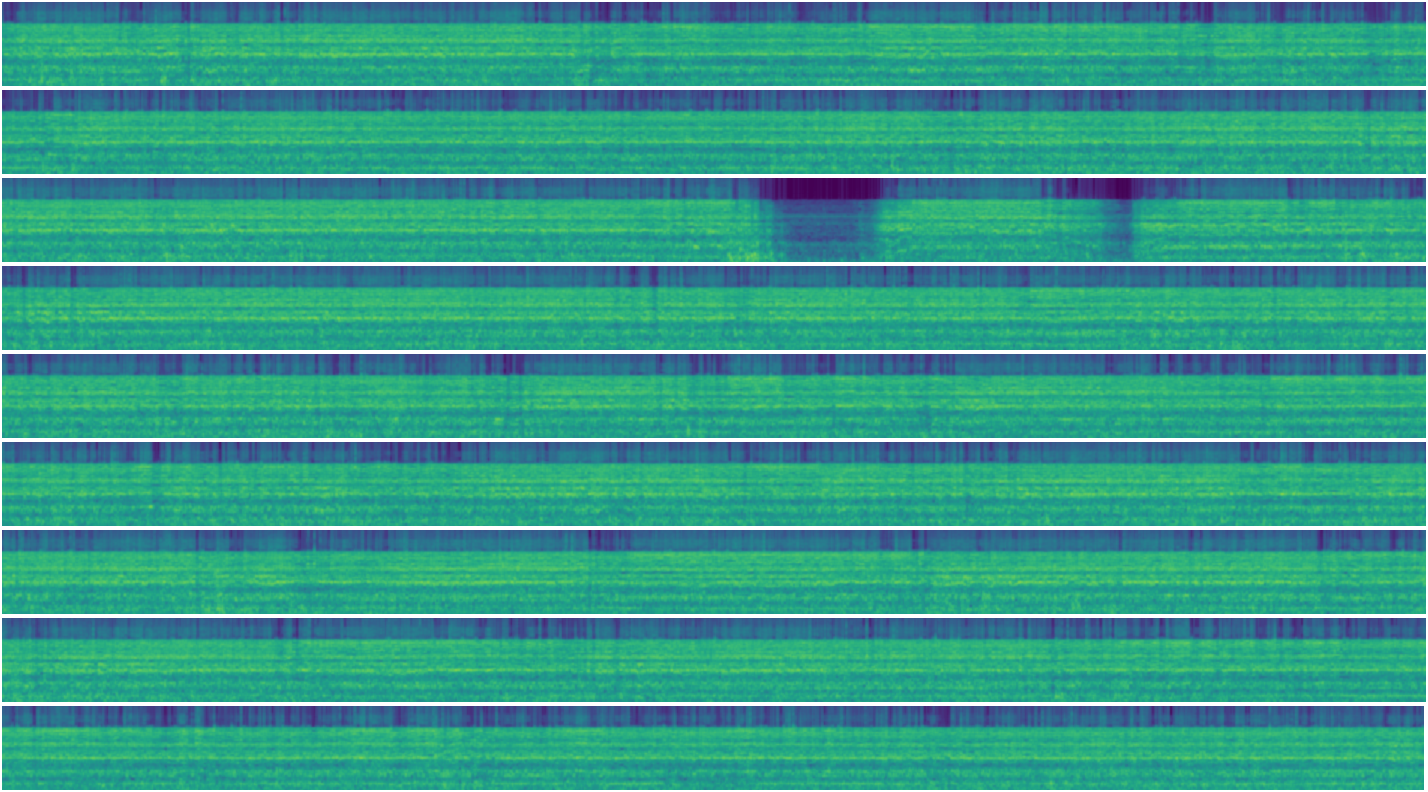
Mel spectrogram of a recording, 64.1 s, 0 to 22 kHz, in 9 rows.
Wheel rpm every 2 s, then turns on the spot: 230, 230, 230, 230, 240, 230, 230, 240, 220, 110, 200, 230, 230, 230, 230, 230, 230, 230, 230, 220, 230, 230, 230, 220, 230, 220, 230, 230, 230, 230, 230, 230.
none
